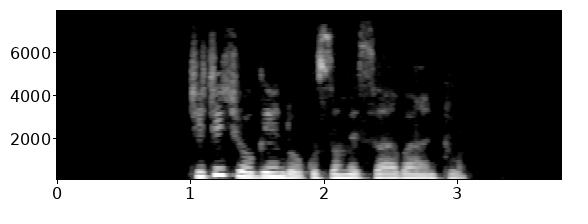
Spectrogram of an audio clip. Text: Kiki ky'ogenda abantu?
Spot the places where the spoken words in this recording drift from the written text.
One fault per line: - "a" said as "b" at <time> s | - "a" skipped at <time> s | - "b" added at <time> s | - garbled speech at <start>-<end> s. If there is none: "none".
- "okusomesa" added at 1.8 s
